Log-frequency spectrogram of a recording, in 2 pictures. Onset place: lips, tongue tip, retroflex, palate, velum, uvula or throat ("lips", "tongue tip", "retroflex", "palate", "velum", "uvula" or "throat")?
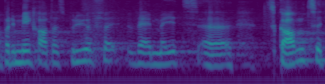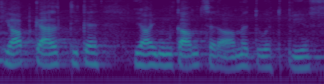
lips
